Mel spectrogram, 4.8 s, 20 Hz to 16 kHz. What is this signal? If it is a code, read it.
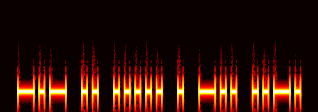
Morse code, heard as a keyed tone, about 15 wpm, 700 Hz. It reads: KI5EDF
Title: USA Callsign DE Callsign 15wpm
